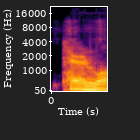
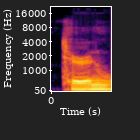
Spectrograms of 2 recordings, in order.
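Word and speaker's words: terroir: Teran yeah you're welcome it's not spelled like it sounds by the way if you ever have to look it up it's like t r r i o r Teran W yeah and there's no n in there any french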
